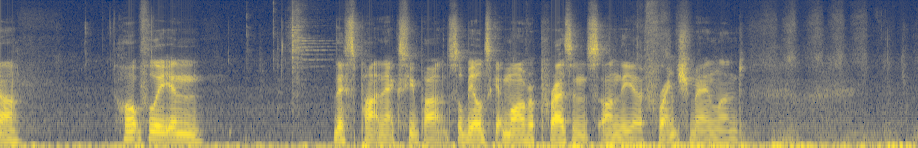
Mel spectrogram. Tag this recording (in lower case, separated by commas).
speech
